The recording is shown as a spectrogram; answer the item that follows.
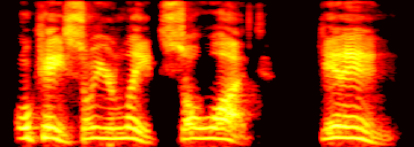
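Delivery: urgent, insistent yelling, pitched high. Explaining trading impulse, voicing what impulse yells at us, mock yelling. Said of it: "impulse yells at us".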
